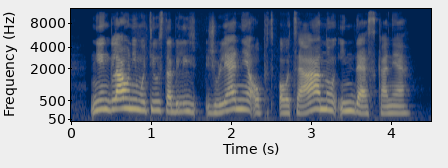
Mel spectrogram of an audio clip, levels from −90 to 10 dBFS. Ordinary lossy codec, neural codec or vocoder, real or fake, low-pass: none; none; real; 10.8 kHz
